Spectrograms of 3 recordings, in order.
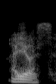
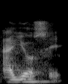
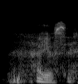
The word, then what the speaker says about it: Ayose: Ayos. Okay. Ayos. Okay, great. I wanted to ask that as well, to be honest. Indeed, the final E, it is pronounced E in Spanish, so it'd be Ayose. Ayose, yeah.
